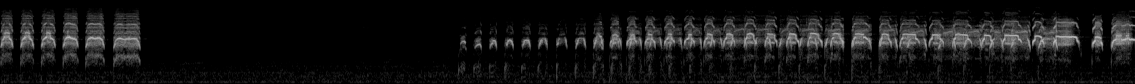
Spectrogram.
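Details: Fledging morning at the Charlo osprey nest, August 10, 2018, 6:03am MDT: a quick burst of shrill chirps, a three-second pause, then a long steady stream of rapid high whistled calls growing louder.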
